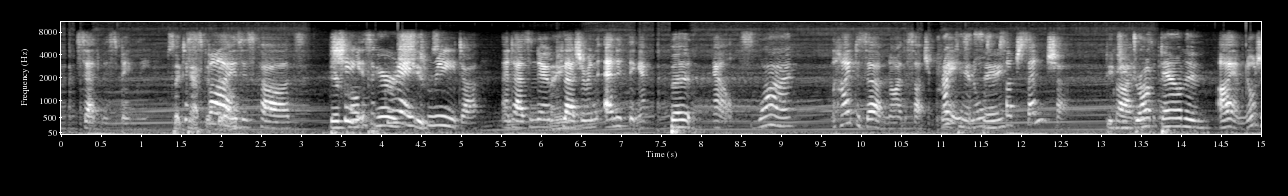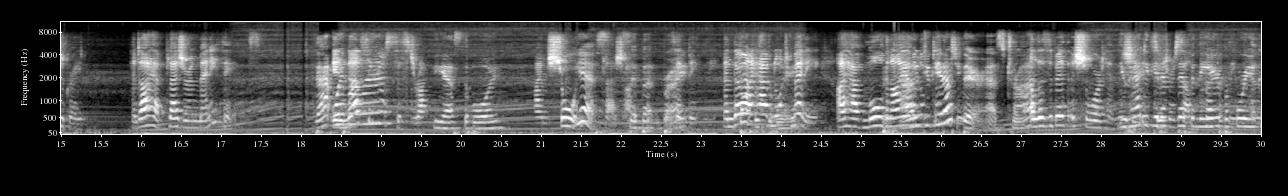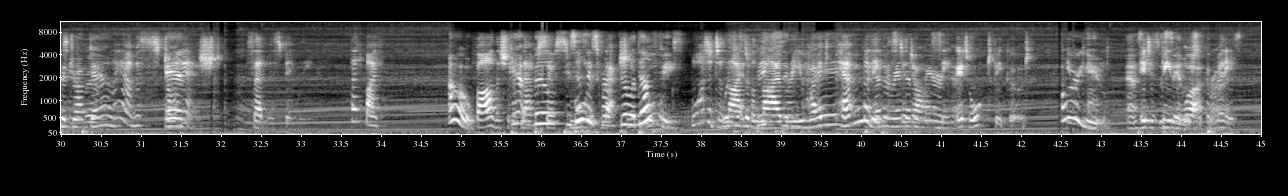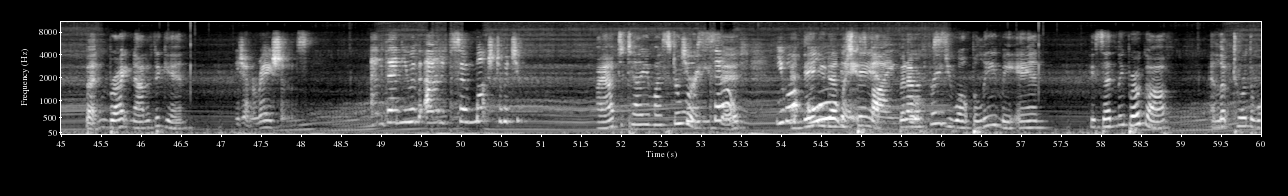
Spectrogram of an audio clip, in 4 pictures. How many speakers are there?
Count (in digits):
2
